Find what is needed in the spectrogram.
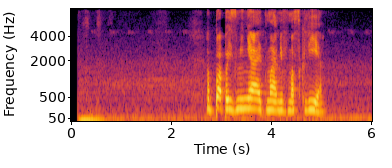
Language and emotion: Russian, angry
